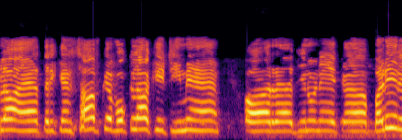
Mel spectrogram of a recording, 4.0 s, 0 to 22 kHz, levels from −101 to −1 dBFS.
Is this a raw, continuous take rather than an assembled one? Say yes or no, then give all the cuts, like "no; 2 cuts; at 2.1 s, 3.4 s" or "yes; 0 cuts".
yes; 0 cuts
